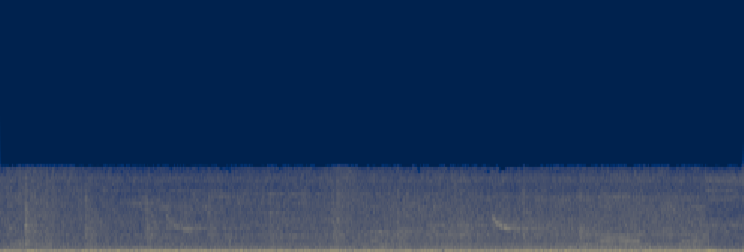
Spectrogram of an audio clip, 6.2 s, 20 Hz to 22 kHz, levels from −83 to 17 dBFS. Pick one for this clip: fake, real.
real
